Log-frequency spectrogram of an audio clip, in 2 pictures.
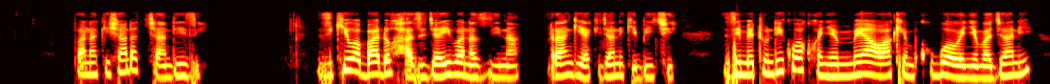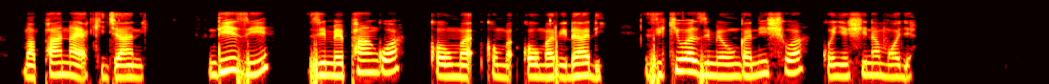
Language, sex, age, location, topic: Swahili, female, 18-24, Nakuru, agriculture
